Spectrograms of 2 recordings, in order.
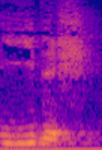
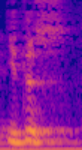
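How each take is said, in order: First: It has a long i and ends in sh. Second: It has a short i and ends in s. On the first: This is how most Polish dialects say it. "de fleste polske dialekter har et langt i. De siger jiddisch" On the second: This is how it was said in most of Lithuania. "iddes med kort i og med et s og ikke et sh til sidst"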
